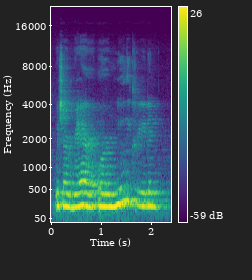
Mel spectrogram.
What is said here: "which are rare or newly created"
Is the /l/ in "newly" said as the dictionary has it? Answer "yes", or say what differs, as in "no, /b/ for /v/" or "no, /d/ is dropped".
yes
